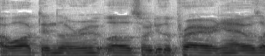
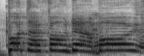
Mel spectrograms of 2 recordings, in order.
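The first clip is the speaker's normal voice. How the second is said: much higher mock drunk threat; angry drunk uncle; 4 dB louder, slower than usual. Drunk uncle ordering narrator off the phone, mock threat. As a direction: bark it like a furious drunk old man.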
